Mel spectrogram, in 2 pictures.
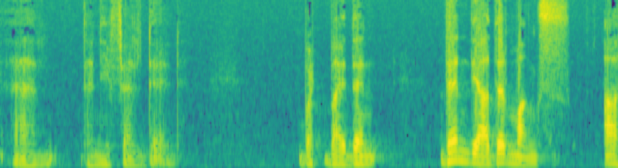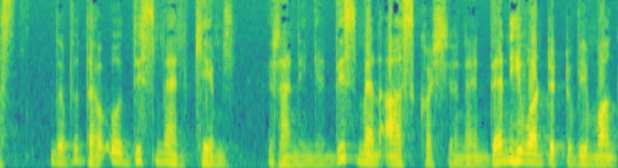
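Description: A man's somewhat breathy voice with a dark, mellow tone, medium pitch, ordinary pitch variation, fairly slow pace, and long, frequent pauses. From South India. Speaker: Buddhist monk. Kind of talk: dharma talk. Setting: meditation center talk with audience.

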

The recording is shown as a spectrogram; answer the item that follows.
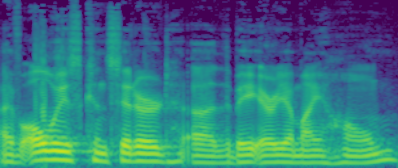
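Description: Moderate speed from a man with a medium-pitched voice. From US West Coast (California), born in England to Indian parents. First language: Gujarati. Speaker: imam. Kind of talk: public talk followed by audience Q&A. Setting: meditation center, audience present, microphone. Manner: casual, conversational.

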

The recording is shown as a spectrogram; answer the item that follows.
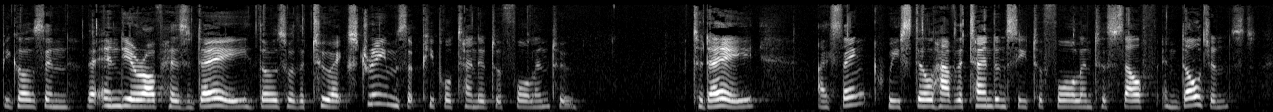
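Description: A woman's fairly slow, monotone, flat delivery in a New Zealand accent. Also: medium pitch for a woman. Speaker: meditation teacher giving a Dharma talk. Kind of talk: Dharma talk. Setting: meditation center with live audience.

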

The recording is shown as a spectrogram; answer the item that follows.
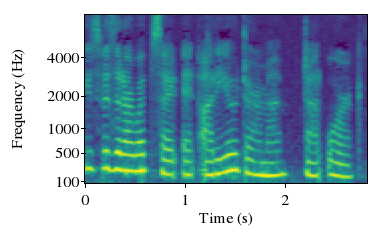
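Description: Somewhat breathy speech with ordinary pitch variation in a dry, close sound with no echo. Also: woman. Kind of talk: guided meditation. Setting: meditation center talk, recorded for a website. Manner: slow, soft-spoken, with long pauses; calm, gentle, unhurried.

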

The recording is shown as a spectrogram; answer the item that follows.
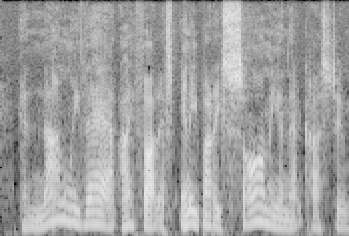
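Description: A man's voice comes across as somewhat breathy with a dark, mellow tone. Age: 60s. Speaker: meditation teacher. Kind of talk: dharma talk. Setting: retreat center. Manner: halting.

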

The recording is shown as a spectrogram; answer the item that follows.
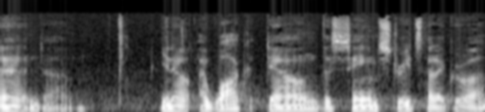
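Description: With an American accent, a man speaks at a medium pitch and a very slow pace in a dark, mellow tone and monotone, flat intonation. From San Francisco Bay Area, California. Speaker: meditation attendee. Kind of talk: casual sharing. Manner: conversational, casual.

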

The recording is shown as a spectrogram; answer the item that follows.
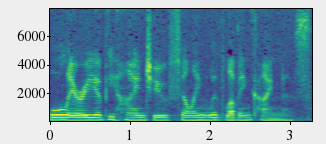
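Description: A woman speaks in a calm, soothing tone at a fairly slow pace. Her pitch is fairly low. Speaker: meditation teacher. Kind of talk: guided meditation. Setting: talk at meditation center, evening. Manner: slow, soft-spoken; calm, soothing, with long pauses.

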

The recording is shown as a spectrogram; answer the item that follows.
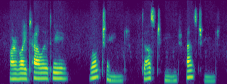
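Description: A woman speaks at a very slow pace in a calm, soothing tone, her voice somewhat breathy and her intonation lively. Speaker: meditation teacher. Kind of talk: guided meditation. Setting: live online stream. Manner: slow, soft-spoken, gentle; calm, soothing, with long pauses.

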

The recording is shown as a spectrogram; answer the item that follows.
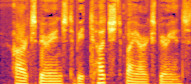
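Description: A man speaks with a dark, mellow tone that is calm and gentle. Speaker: meditation teacher. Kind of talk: guided meditation. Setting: meditation center. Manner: slow, calm, soft-spoken; gentle, unhurried, with long pauses.

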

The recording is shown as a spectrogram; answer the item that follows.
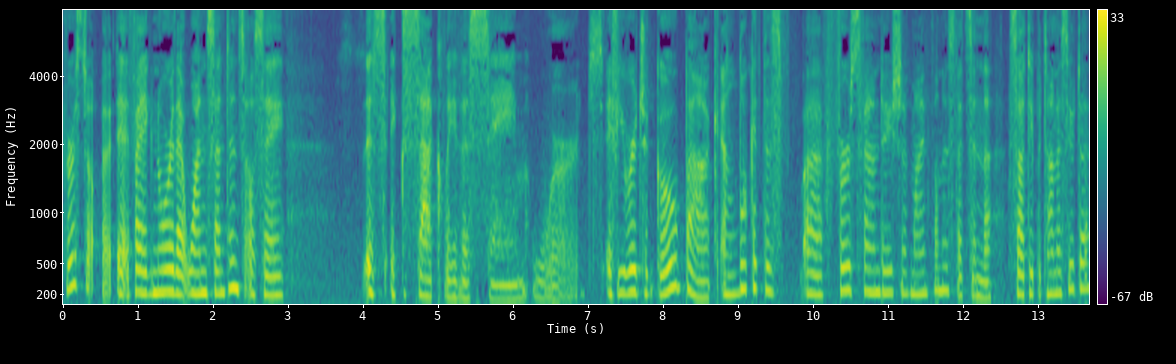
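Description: With an ordinary speaking voice, a woman talks at a fairly slow pace and medium pitch, her pitch varying in an ordinary way. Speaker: meditation teacher. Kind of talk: dharma class. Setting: classroom with microphone.

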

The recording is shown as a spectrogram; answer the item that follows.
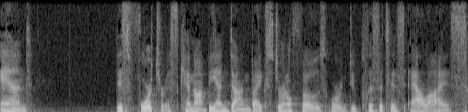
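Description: A woman speaks at a very slow pace with a very deep, low pitch and fairly even intonation. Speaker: meditation teacher. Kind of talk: dharma talk. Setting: meditation hall with audience. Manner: halting.

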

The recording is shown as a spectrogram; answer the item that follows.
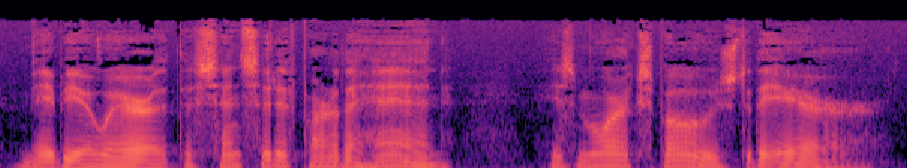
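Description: The man's voice is fairly low, with a dark, mellow tone and ordinary pitch variation. His delivery is gentle and calm at a fairly slow pace. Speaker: meditation teacher. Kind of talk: guided meditation. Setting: meditation center, in-person sitting. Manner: slow, calm, soft-spoken; gentle, pausing often with long silences.

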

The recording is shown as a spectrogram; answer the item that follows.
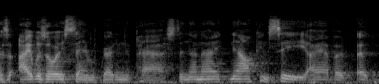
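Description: An ordinary speaking voice from a man, fairly even in intonation and medium in pitch. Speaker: audience participant. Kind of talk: casual sharing in group.

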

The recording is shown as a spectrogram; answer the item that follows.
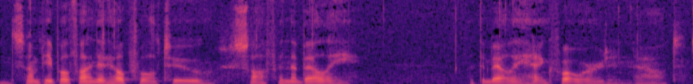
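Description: A man with a fairly low pitch speaks at a fairly slow pace in a dark, mellow, gentle, relaxed tone that is somewhat breathy, with fairly even intonation. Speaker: meditation teacher. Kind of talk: guided meditation. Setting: retreat hall with microphone. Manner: slow, calm, soft-spoken, with long pauses; gentle, unhurried, relaxed instructions.

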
